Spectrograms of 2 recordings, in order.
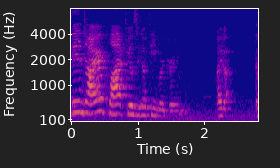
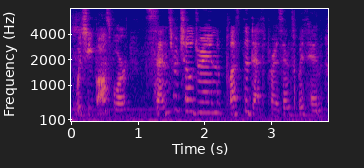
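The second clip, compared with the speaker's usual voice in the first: normal talking voice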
